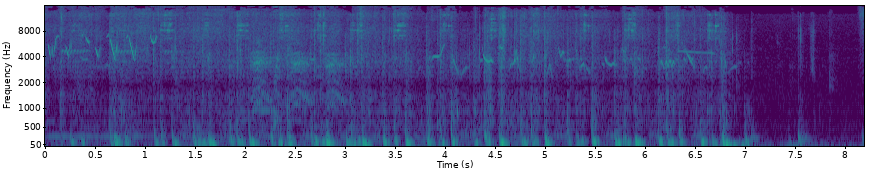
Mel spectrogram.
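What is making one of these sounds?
Horse hooves thud in a quick gallop.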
